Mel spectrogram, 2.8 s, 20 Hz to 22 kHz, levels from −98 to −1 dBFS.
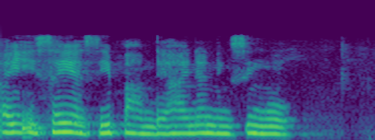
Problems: low volume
